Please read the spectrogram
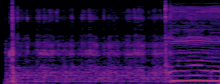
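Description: Near silence: faint hiss and hum, with a short steady buzzing tone coming in near the end.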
